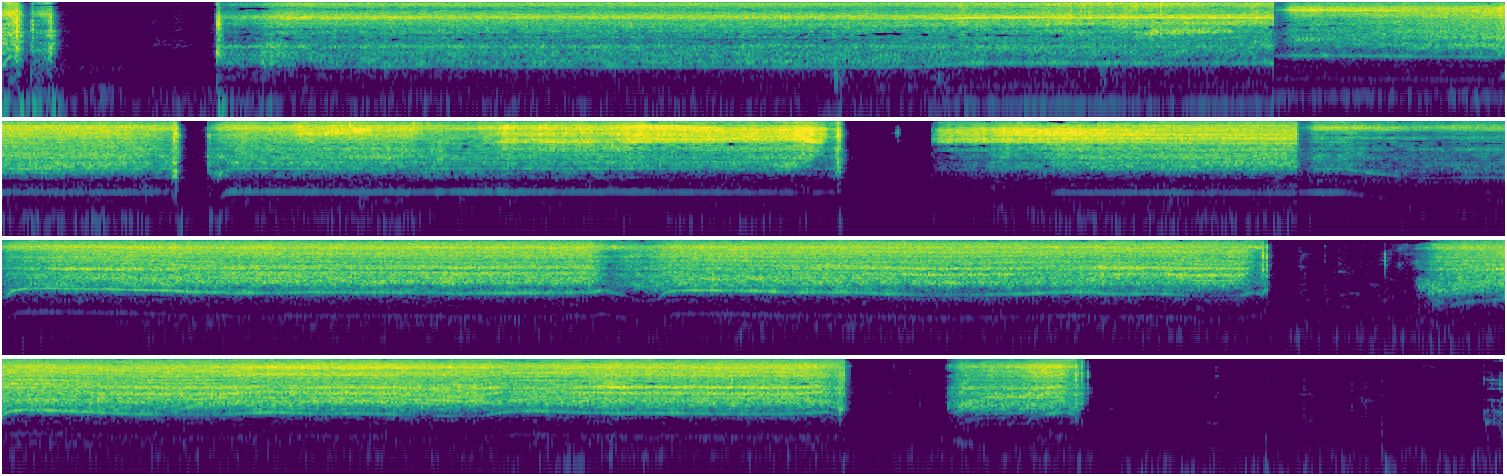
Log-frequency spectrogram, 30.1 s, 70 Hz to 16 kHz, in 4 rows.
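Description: Cordless drill running in several long stretches, a steady motor whine with a hiss over it as it spins a small metal lighter part against 3000-grit sandpaper; the whine's pitch dips and wavers in the later stretches.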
